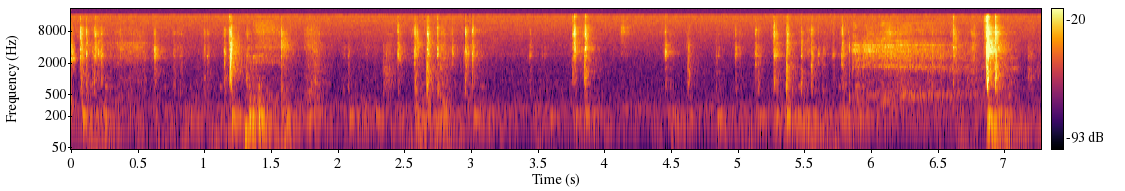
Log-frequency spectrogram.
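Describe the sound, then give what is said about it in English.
Quiet typing on a computer keyboard: many soft key clicks in irregular bursts with no voices, and one sharper click near the end. “I can't really talk and type at the same time.”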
